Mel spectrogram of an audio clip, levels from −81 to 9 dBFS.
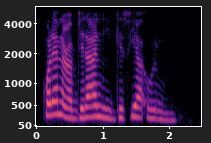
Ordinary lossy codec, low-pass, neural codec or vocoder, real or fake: none; 5.4 kHz; autoencoder, 44.1 kHz, a latent of 192 numbers a frame, MeloTTS; fake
